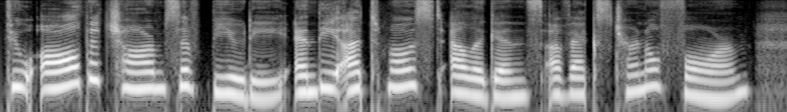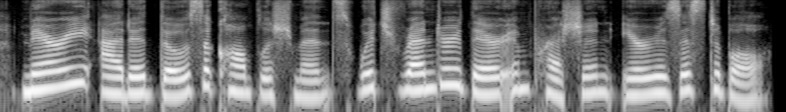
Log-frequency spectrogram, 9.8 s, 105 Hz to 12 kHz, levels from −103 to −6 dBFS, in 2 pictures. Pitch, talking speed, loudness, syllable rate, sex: 250 Hz, 135 wpm, -18 LUFS, 4.6 syllables/s, female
